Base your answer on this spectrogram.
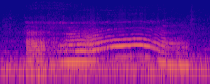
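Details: Collie howls while the monthly tornado siren sounds, a low held note rising into an arched howl that swells up and falls back down over about two seconds, then trails off.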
